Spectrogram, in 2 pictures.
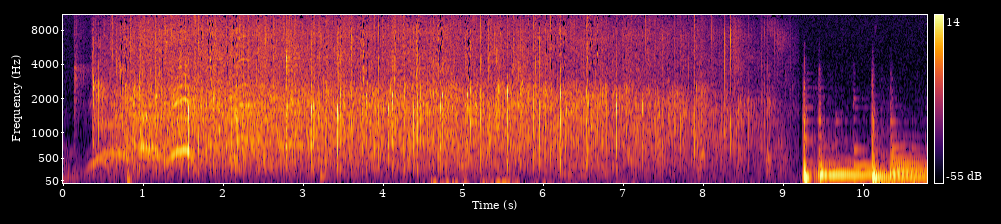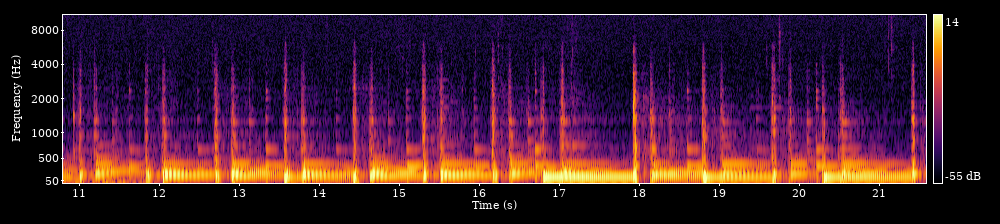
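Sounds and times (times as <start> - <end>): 
audience applause welcoming a performer at Mountain Stage in West Virginia: 0.0 - 9.2
music: 9.2 - 21.5.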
